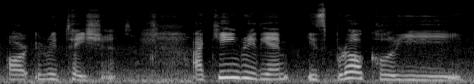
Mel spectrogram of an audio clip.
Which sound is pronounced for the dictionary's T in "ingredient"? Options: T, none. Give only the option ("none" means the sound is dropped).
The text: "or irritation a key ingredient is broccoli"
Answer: none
